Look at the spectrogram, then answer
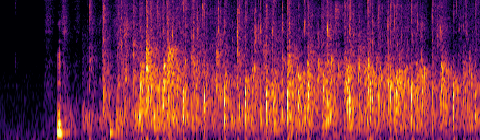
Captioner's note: applause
